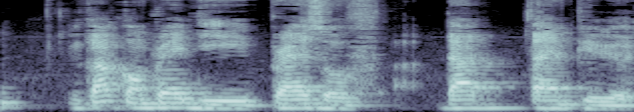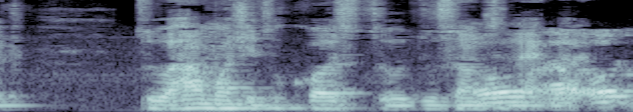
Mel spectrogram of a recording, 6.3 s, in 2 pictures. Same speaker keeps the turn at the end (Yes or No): No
